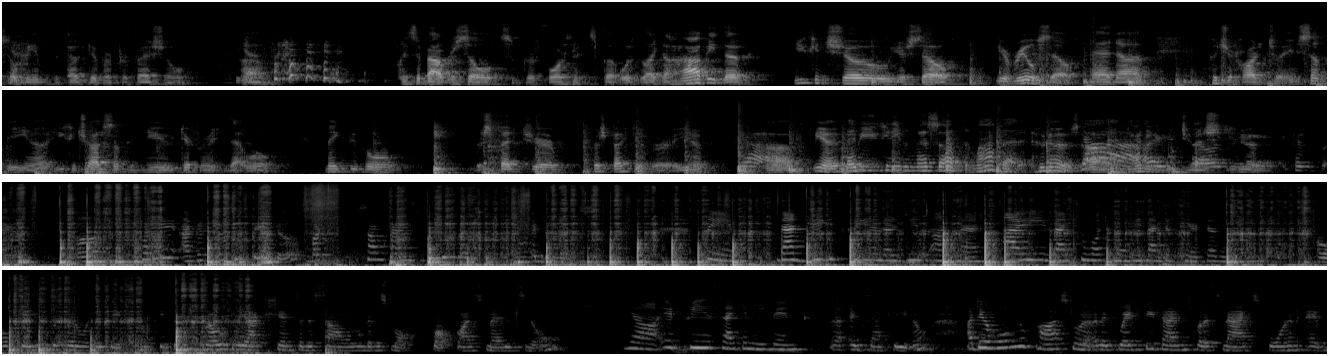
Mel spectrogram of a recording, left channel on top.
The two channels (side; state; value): both; different; correlation 0.00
